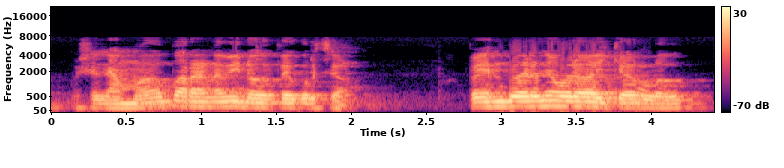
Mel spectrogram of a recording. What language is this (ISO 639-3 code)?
mal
